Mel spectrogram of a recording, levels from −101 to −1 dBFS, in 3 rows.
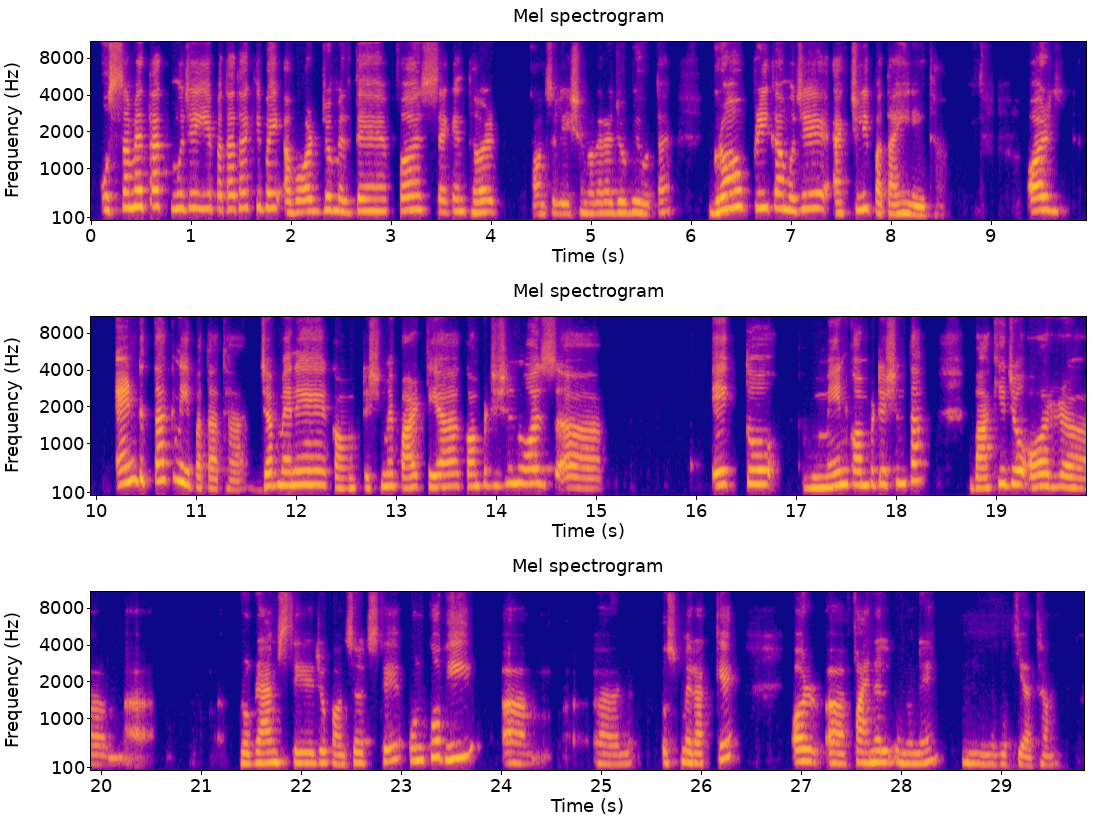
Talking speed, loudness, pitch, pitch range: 135 wpm, -22 LUFS, 220 Hz, 190-265 Hz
